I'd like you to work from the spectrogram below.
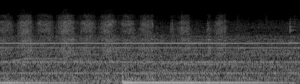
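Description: Arc welding with a Sincrolamp ARC 140i inverter welder on a 4 mm steel flat bar, a steady close crackling hiss with a constant electrical hum that shifts pitch midway, no talk.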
